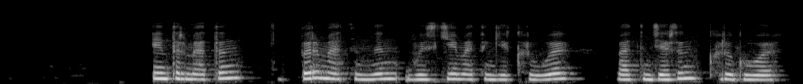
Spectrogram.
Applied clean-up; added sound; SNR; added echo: none; none; none; none.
